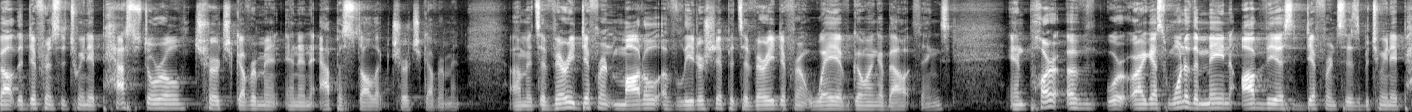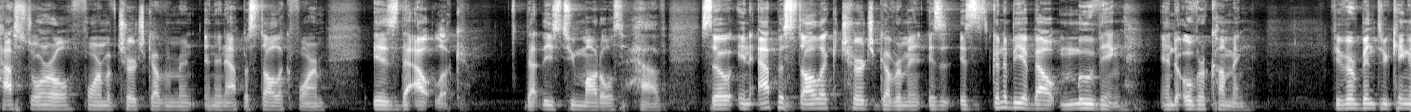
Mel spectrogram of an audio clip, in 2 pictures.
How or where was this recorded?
large echoing room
